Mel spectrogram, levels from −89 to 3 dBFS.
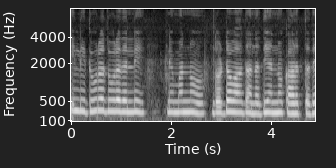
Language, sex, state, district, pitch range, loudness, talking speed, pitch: Kannada, female, Karnataka, Bellary, 235-265 Hz, -15 LUFS, 100 wpm, 250 Hz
